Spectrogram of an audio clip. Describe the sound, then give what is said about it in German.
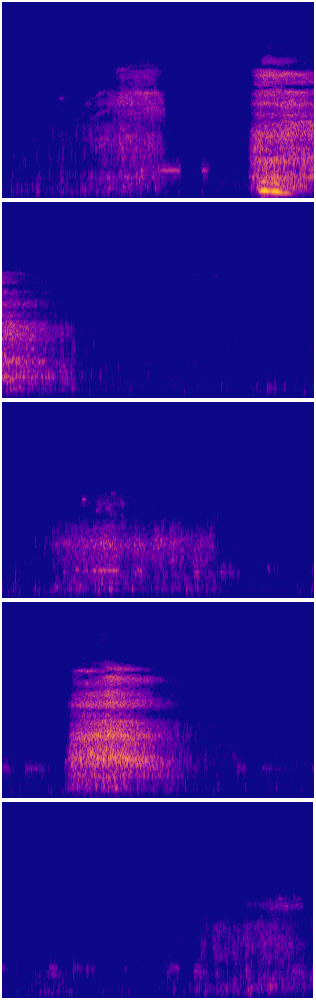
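Slow, deep breaths in and out during a relaxation exercise, several long airy inhales and exhales spaced a few seconds apart, moderately loud with quiet pauses between them. “nimm dir einen Moment für ein paar tiefe, nährende Atemzüge, ob mit offenen oder geschlossenen Augen.”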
